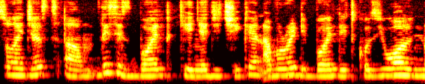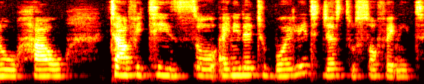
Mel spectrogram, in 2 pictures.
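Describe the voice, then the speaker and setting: A woman talks at a moderate pace. Her voice is somewhat breathy. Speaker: cooking vlogger. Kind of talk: casual vlog chat. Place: kitchen. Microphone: phone near.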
